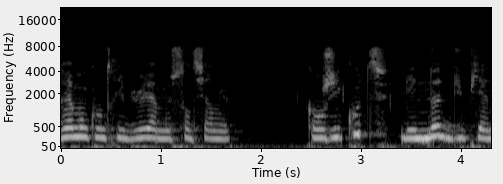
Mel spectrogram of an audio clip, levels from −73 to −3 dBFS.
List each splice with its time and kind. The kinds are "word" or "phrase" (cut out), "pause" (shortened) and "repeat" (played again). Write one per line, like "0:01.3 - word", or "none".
none

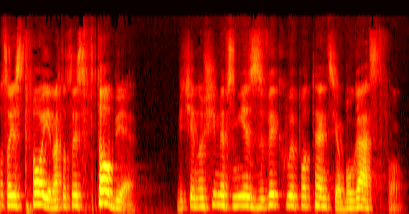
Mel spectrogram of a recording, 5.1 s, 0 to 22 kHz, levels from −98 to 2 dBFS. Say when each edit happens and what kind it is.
0:02.1 - pause
0:02.9 - word

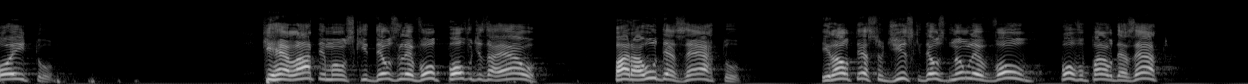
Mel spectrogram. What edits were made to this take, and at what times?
none

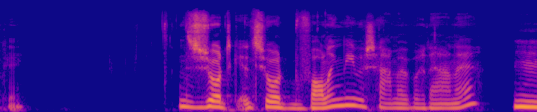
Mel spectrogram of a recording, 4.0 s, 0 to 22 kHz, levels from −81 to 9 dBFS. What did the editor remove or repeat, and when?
none

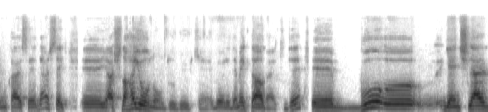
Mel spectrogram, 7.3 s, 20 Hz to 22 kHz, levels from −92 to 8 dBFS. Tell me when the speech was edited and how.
0:01.2 - pause
0:01.8 - word
0:04.0 - word
0:04.6 - pause

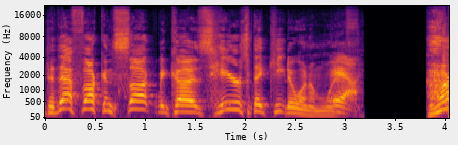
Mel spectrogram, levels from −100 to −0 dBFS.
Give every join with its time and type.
0:02.1 - word
0:02.4 - word

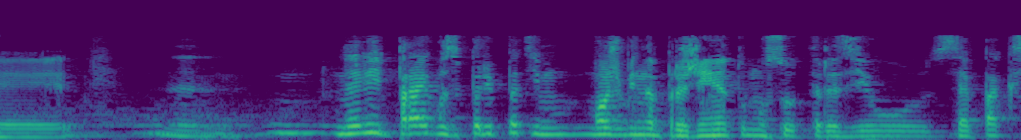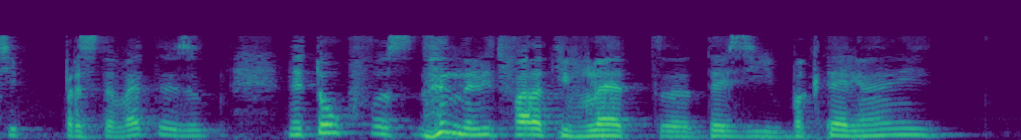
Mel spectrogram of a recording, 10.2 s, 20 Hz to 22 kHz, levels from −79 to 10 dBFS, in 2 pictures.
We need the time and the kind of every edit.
none

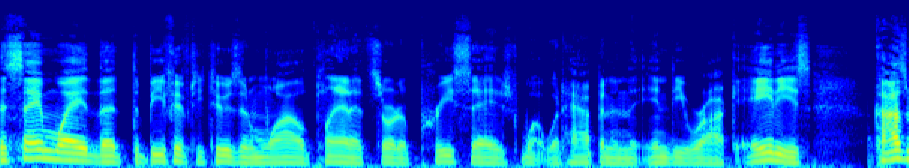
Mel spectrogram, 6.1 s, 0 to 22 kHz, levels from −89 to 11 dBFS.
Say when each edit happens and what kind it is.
none

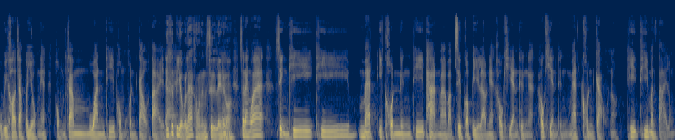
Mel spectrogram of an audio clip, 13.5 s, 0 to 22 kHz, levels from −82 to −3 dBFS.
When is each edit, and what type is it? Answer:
0:01.0 - pause

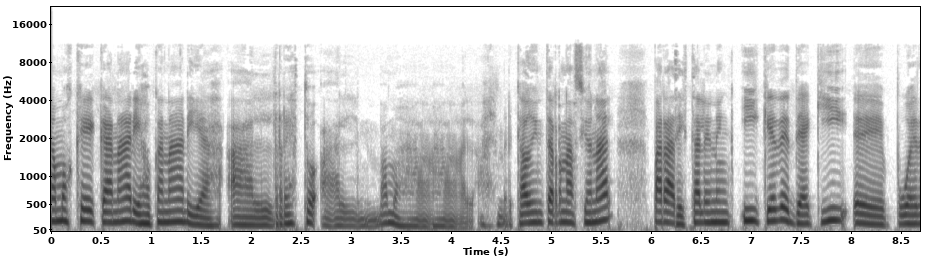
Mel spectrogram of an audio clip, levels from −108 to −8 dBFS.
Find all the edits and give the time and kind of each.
0:01.0 - word
0:02.7 - word
0:03.8 - repeat
0:06.2 - phrase
0:06.8 - word

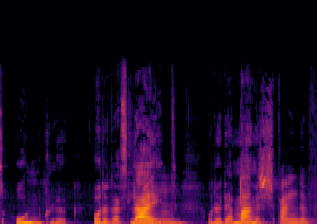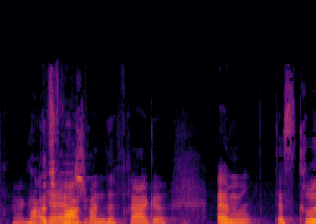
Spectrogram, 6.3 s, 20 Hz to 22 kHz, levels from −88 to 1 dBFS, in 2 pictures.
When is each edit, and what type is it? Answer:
none

